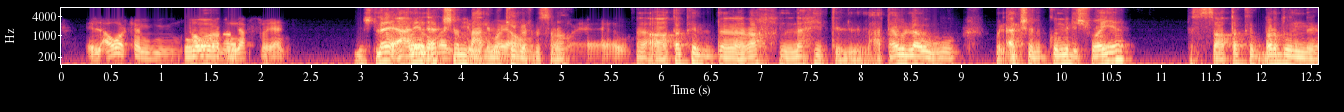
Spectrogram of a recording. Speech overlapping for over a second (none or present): present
